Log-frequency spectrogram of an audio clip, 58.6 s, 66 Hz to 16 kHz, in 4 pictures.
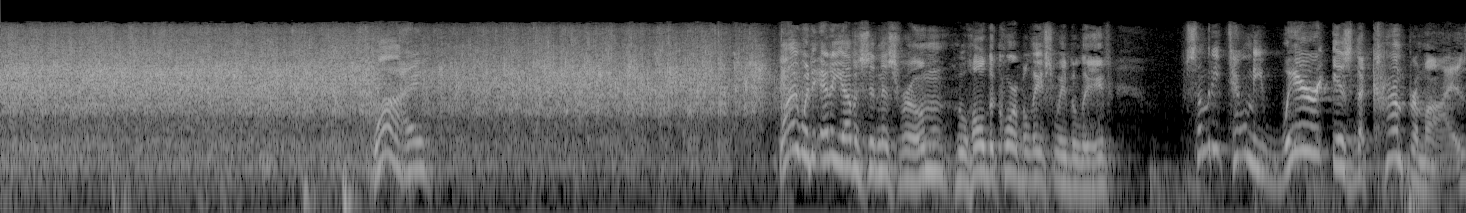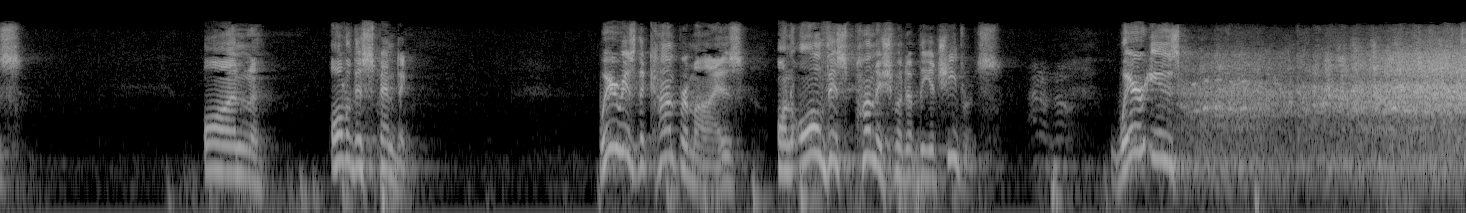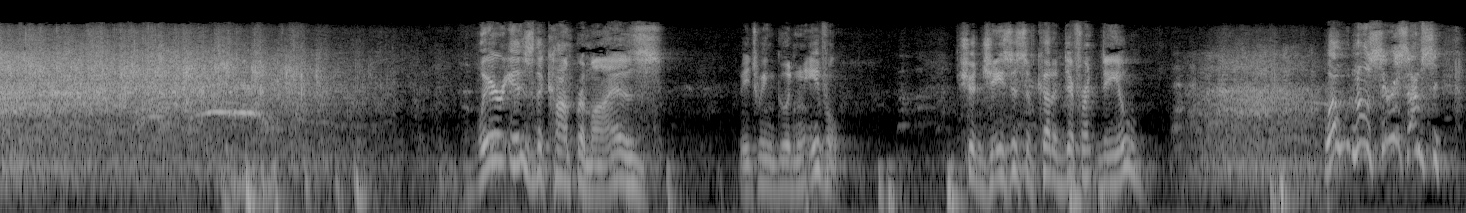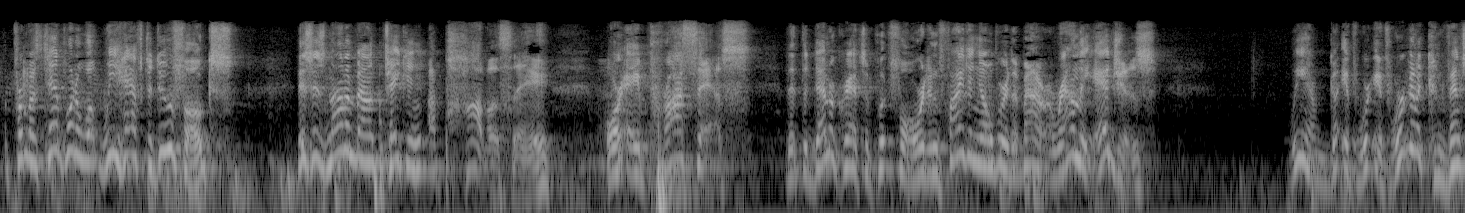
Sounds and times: Narration, monologue: 1.4 - 28.3, 32.3 - 58.6
Male speech, man speaking: 3.7 - 4.3, 7.8 - 11.2, 11.8 - 14.9, 16.7 - 17.4, 18.0 - 18.8, 20.7 - 26.5, 34.1 - 36.0, 36.7 - 37.8, 38.9 - 40.8, 42.6 - 46.4, 47.0 - 55.6, 56.9 - 58.6.

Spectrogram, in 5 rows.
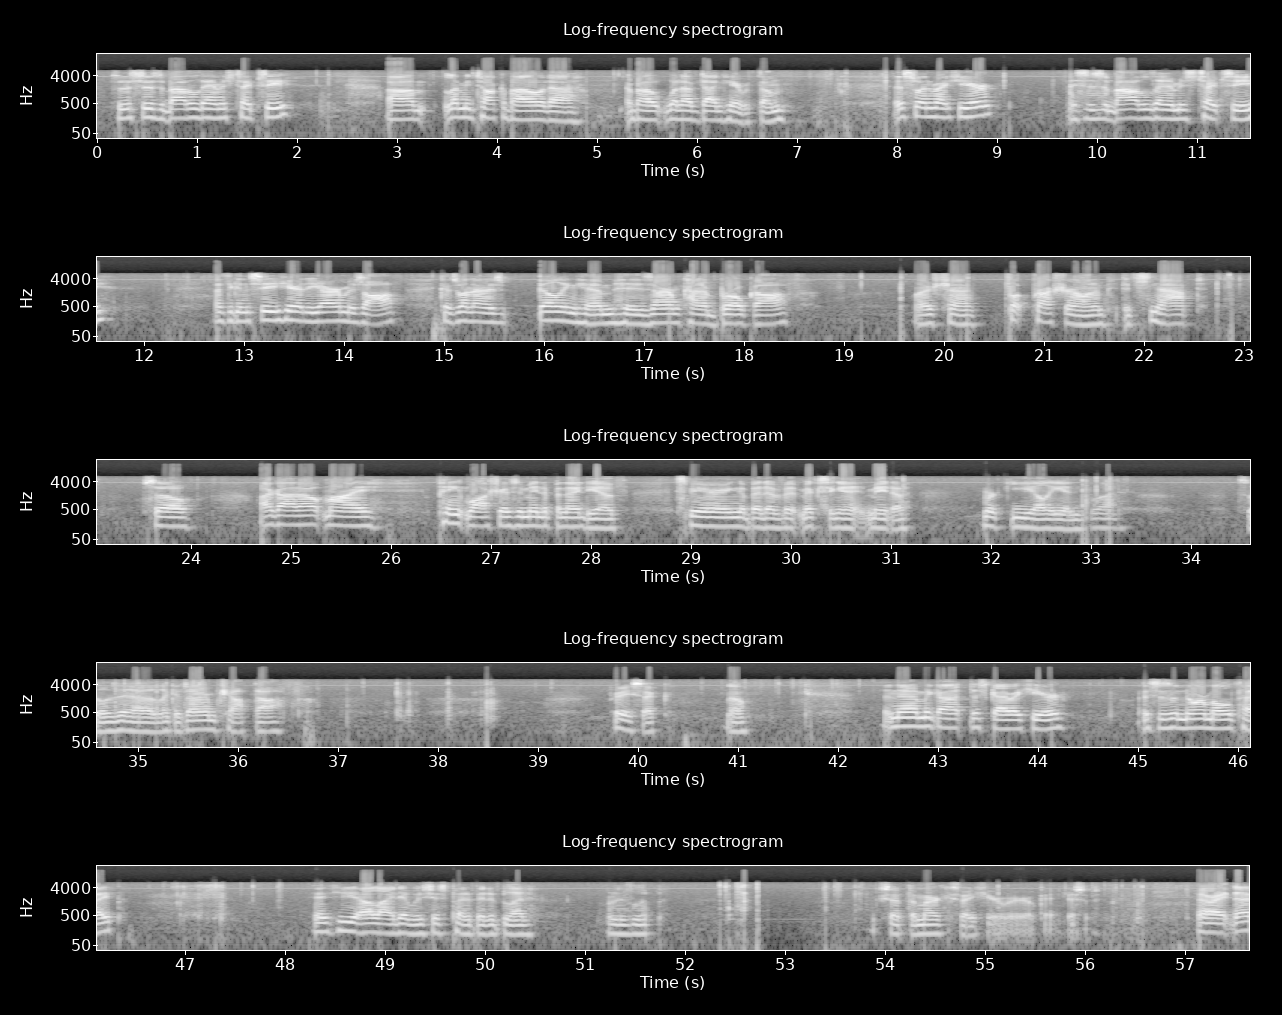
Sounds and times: Speech: 0.2 - 2.0, 2.9 - 7.0, 8.0 - 9.1, 9.7 - 11.8, 12.7 - 18.7, 19.7 - 22.7, 23.5 - 24.1, 24.7 - 31.2, 31.9 - 33.4, 34.5 - 36.8, 39.7 - 41.2, 42.4 - 44.4, 45.0 - 46.5, 48.2 - 50.6, 51.2 - 51.9, 53.8 - 56.2, 57.1 - 57.6.

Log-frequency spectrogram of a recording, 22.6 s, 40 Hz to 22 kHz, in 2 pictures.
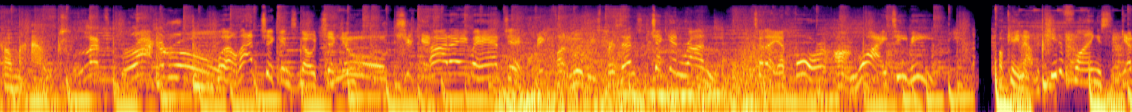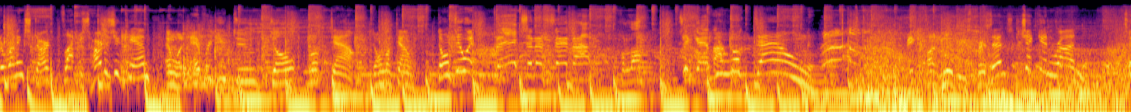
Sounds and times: Speech: 0.0 - 9.4, 10.0 - 19.5, 20.4 - 22.6
Music: 0.0 - 22.6.

